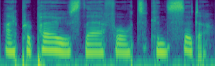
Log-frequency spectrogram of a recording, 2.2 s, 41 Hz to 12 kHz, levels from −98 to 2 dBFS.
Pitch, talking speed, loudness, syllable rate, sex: 150 Hz, 140 wpm, -21 LUFS, 5.9 syllables/s, male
